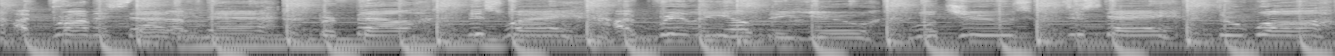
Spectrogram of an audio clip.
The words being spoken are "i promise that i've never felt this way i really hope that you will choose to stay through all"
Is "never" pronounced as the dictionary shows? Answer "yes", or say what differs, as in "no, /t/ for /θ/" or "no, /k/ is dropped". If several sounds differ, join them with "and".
no, /b/ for /v/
